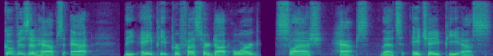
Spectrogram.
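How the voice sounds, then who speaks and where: A man who teaches anatomy and physiology hosts an educational podcast, talking in a chatty, folksy way full of casual asides. He chuckles often and corrects himself as he goes. His mid-range voice is animated and slow.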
